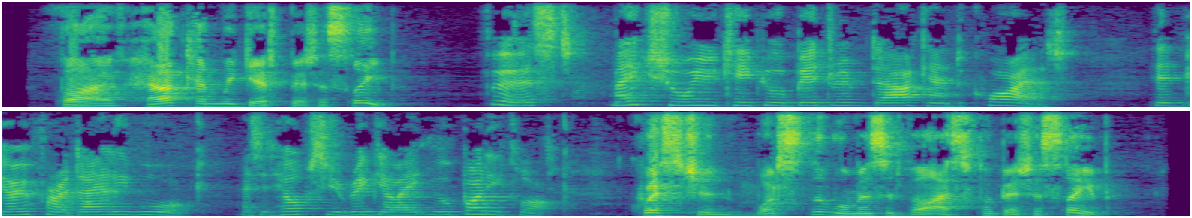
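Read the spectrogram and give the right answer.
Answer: Keep the bedroom dark and quiet and go for a daily walk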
